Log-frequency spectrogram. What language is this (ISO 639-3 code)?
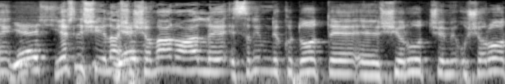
heb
